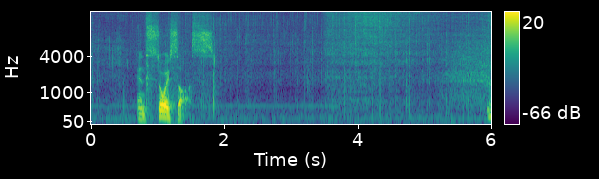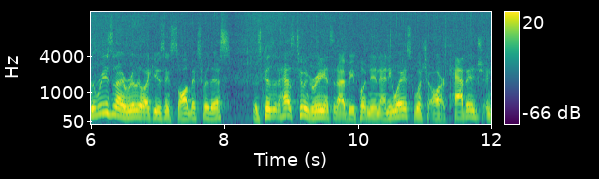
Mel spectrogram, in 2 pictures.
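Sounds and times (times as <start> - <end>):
meat sizzling in frying pan: 0.0 - 12.0.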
